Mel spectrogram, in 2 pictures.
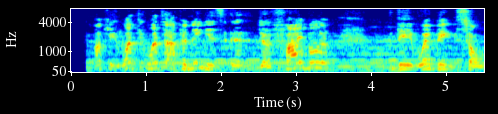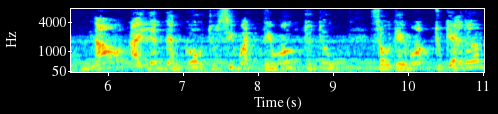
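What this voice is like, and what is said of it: Slight French accent. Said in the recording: “this fellow, I think, is French. So he's got a bit of an accent, but I think you'll understand him.”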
